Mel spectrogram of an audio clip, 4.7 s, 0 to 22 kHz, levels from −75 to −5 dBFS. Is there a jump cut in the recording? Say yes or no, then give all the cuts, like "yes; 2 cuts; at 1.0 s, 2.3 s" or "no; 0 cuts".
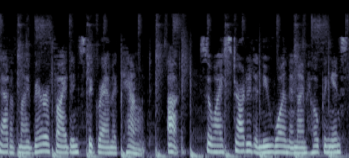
no; 0 cuts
